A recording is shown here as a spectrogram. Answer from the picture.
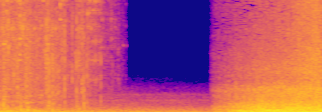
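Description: Intro sound effects. A crackling shatter fades away over the first second, then a whoosh swells up sharply near the end.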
